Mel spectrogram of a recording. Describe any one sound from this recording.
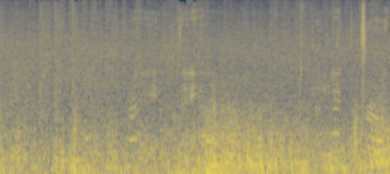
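Thunder rumbles in a storm.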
